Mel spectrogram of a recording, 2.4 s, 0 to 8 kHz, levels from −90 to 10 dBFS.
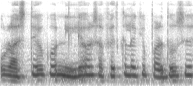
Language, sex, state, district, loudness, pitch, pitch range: Hindi, female, Bihar, Vaishali, -25 LUFS, 250 Hz, 220-270 Hz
